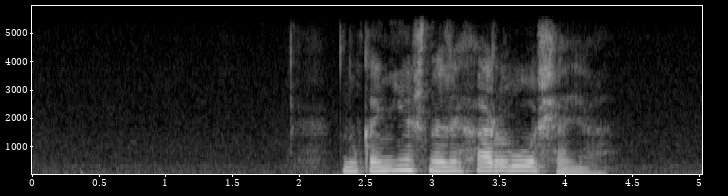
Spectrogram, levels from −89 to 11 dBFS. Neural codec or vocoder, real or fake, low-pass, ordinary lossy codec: vocoder, 22.05 kHz, 80 mel bands, WaveNeXt; fake; 5.4 kHz; none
